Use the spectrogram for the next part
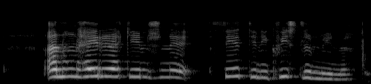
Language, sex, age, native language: Icelandic, female, 11, Icelandic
